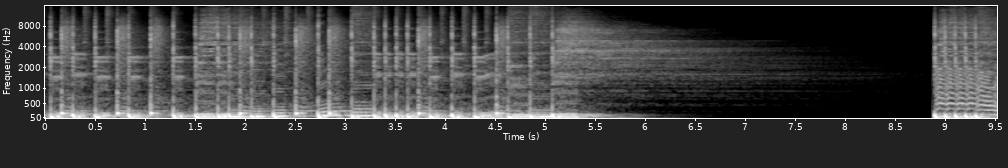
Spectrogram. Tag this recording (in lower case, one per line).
playing bass drum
